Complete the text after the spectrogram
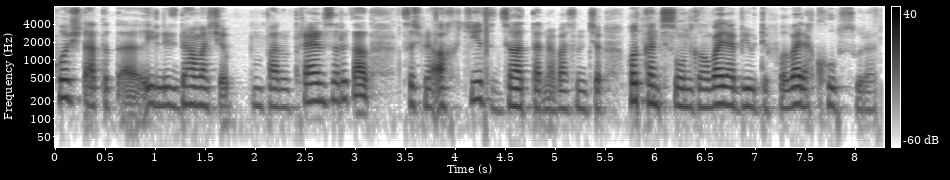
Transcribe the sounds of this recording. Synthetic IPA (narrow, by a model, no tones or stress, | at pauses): kʰoʃt̪a̰t̪ɨt̪ilizbʲjãʋɐt͡ʃʰḭ | pɐnpʰɾeɳɖsɾɨkɐl | sɨt͡ʃʰmeʔɐxʰt͡ʃiːzzaːd̪̚t̪ːɐɾmʲa̰bɐsɐnd̪̚t͡ʃʰihot̪̚kɐnt͡ʃʰi̥suːnkə̃ːʋɐɾʲabjuːʈipʰulʋɐɾʲjakʰuːbsuːɾɐt̪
